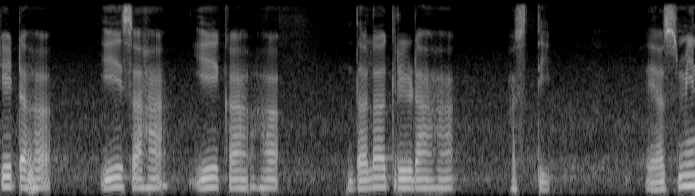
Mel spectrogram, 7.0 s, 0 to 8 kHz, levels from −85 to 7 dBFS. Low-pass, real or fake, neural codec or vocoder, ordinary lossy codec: 7.2 kHz; real; none; none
